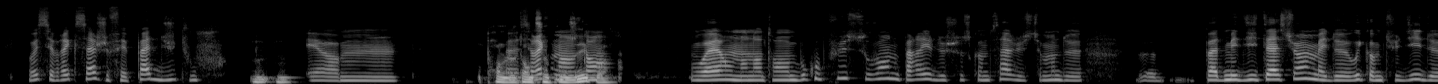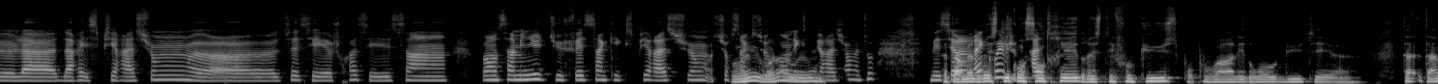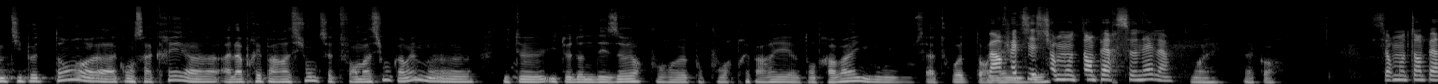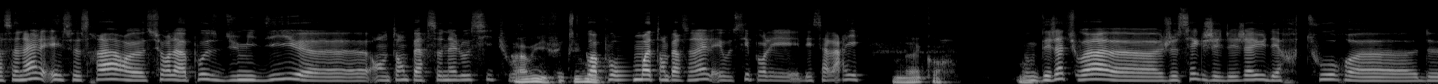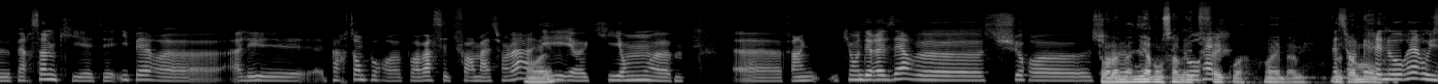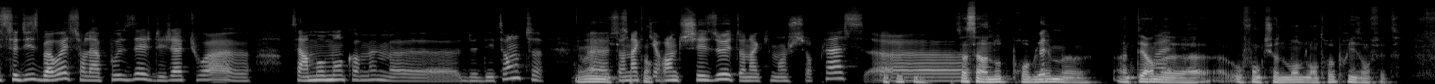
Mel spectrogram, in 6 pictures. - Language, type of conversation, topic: French, advice, Comment gérez-vous le syndrome de l’imposteur quand vous présentez un projet à des clients ou à des investisseurs ?
- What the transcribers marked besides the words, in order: tapping; other background noise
